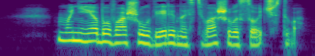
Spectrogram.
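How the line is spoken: Grumbling mutter. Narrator (Russian): буркнула Феодора

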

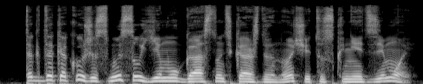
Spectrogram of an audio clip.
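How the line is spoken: Plain question. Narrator (Russian): спросил Лавон

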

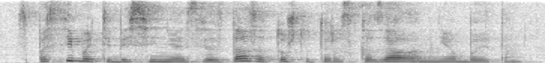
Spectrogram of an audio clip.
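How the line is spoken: Respectful purring. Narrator (Russian): почтительно промурлыкал он

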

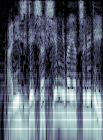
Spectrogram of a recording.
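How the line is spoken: Shouted. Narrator (Russian): крикнула Мария

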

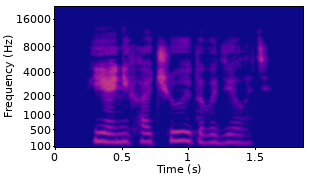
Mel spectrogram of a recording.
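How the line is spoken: Sighing reply. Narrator (Russian): вздохнув, отозвался Рю

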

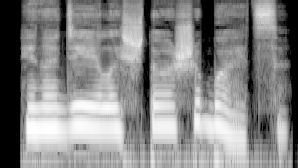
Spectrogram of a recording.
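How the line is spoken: Quiet. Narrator (Russian): тихо сказала Кайтон

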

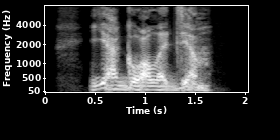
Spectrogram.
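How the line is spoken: Creature's creaking voice. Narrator (Russian): проскрипело существо, занявшее тело душекрада

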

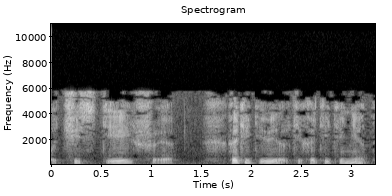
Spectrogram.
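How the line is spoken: Tired. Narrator (Russian): сказал Сварог устало

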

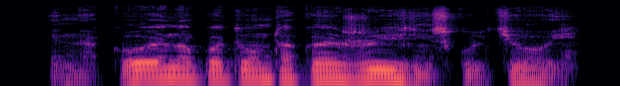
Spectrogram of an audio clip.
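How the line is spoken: Sorrowful sighing speech. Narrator (Russian): Вздохнув, горестно проговорил Хребтов

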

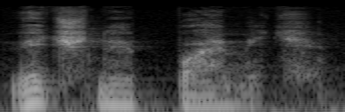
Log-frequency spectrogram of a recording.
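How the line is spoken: Quiet. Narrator (Russian): сказал он тихо

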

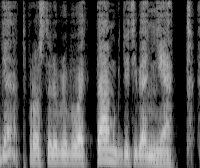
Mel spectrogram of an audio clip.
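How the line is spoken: Snapped, female. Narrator (Russian): огрызнулась Поветруля

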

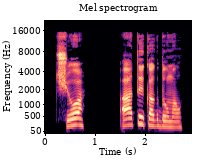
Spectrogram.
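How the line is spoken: Snorted. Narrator (Russian): фыркнула Лера

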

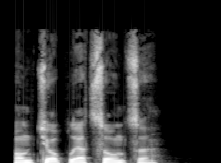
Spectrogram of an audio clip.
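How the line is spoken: Sad. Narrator (Russian): печально сказал Будкин

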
